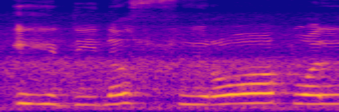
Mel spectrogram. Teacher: آگے چلیں، اہدنا الصراط اہدنا الصراط ہا کو موٹا پڑھیں گے، نصراط صاد کو موٹا پڑھا جائے گا، را کو بھی موٹا پڑھا جائے گا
